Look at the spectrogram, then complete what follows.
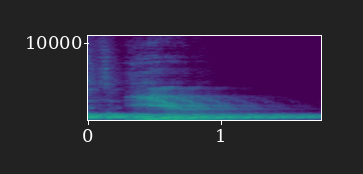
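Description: A short cartoonish boing-like sound effect from an 'until here' button, used when the hosts get stuck, with a wobbling, downward-sliding tone, lasting under two seconds, played alone and fairly loud with no talking.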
